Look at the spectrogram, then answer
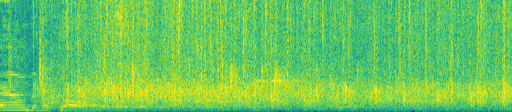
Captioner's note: applause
